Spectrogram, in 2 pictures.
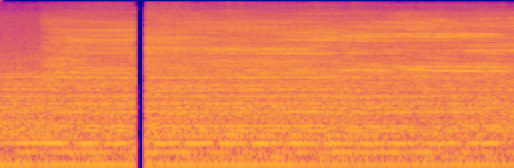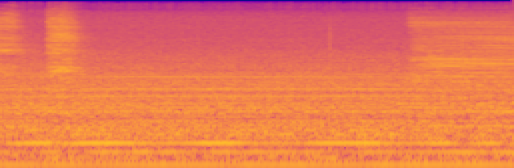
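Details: Skate profiling machine grinding a pair of CCM hockey blades, toe adjusted while pivoting on the heel bearing: steady motor hum with an even raspy grind as the wheel passes along the blade past the front line; normal profiling grind.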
